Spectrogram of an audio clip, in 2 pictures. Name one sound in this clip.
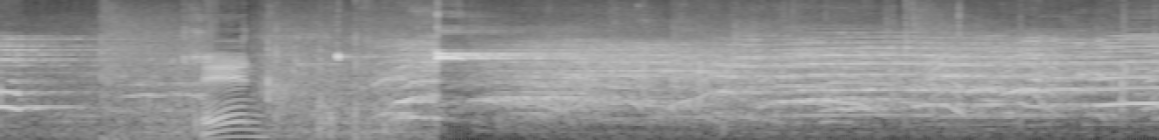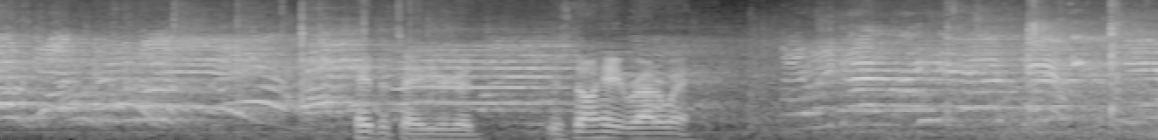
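Young women shout and call to each other in a large echoing hall.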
